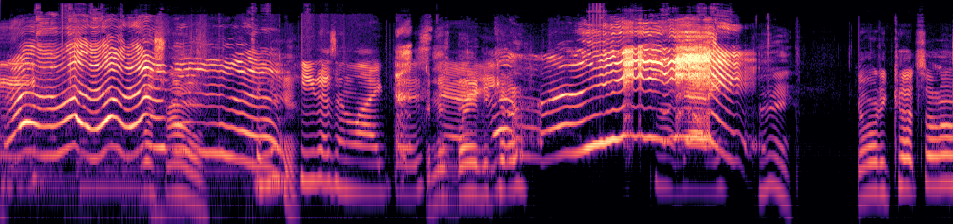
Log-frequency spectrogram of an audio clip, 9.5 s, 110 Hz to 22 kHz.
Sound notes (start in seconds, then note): 1.6 crying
